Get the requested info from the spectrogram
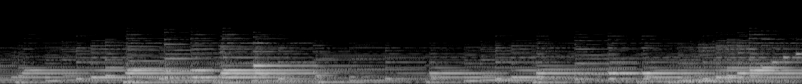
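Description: Piano music: a melody played in held chords over a moving bass line.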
